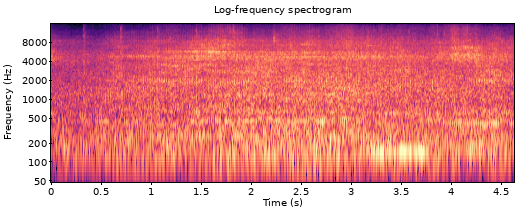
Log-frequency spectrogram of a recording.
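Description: Cebu Pacific Airbus A330neo airliner, a brand-new jet at Manila Airport, giving a steady, loud broadband engine roar that holds throughout with no voices.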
